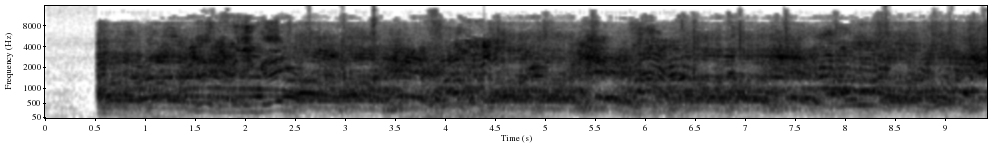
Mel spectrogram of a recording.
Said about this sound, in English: The crowds chanting 4 more years outside the bodega.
